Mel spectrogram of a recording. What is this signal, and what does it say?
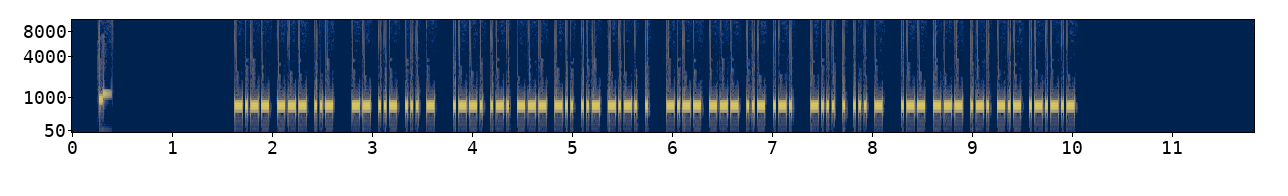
Morse code, heard as a keyed tone, about 42 wpm, 700 Hz. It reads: YOU MUST PRODUCE YOUR BEST WORK.
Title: Sentences from Top 1000 Words - Review Part 3 - 45wpm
